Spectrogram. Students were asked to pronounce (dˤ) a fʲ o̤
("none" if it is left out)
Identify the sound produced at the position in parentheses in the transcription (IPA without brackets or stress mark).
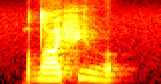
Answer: dˤ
